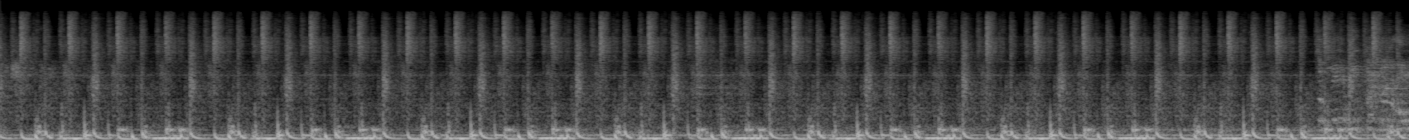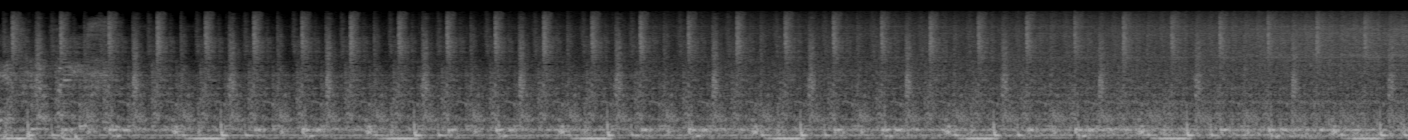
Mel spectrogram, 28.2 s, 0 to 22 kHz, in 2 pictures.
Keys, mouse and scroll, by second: 3.5-10.0 drag, 10.0-13.6 middle drag, 11.5 Tab, 12.3 Tab, 14.1 a, 17.9-23.5 middle drag, 20.2-22.0 right drag, 25.1-27.0 middle drag, 25.6 Tab, 26.4 Tab, 27.0 a, 27.5 a, 27.8 a.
